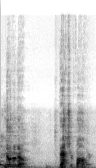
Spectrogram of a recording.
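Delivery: no no no, point at the sky; eager correction. Acted. Mom correcting her confused son, eagerly.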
